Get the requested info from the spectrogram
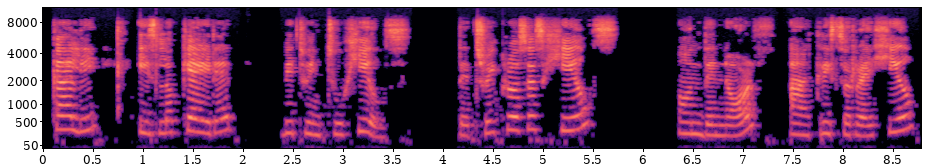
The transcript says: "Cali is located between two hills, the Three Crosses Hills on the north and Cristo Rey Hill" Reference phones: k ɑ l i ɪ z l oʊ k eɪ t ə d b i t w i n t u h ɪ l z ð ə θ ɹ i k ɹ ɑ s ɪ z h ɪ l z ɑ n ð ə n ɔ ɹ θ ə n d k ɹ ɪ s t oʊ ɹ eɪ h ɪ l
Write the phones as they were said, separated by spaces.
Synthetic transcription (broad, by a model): k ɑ l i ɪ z l oʊ k eɪ t ə d b i t w i n t u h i l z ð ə t ɹ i k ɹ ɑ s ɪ s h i l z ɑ n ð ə n ɔ ɹ θ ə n k ɹ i s t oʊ ɹ eɪ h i l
